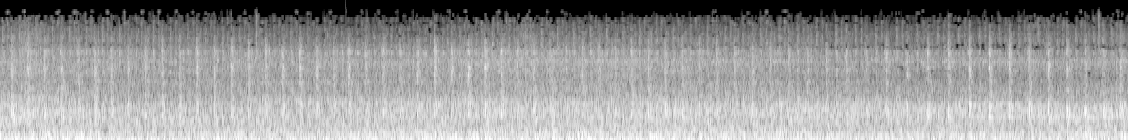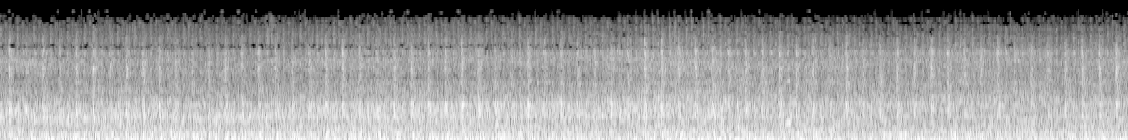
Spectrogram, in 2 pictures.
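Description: Fishing boat's engine running steadily, with an even, rapid chug.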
